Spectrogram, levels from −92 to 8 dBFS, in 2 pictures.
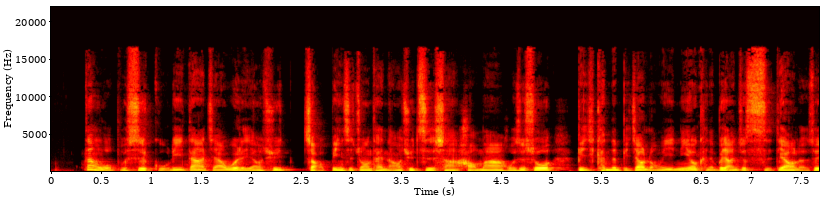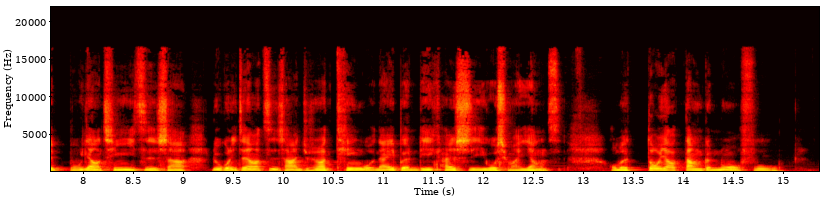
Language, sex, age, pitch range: Chinese, male, 20-39, 105-155 Hz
